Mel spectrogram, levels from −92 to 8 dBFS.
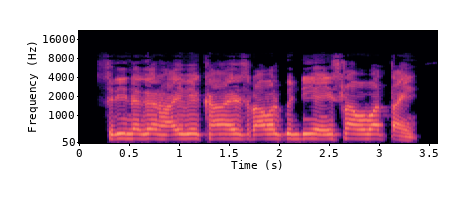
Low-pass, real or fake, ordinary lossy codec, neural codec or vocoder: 9.9 kHz; real; Opus, 64 kbps; none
